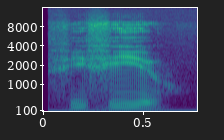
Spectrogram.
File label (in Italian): "fifio", dialetto veneto; s.m. paura, fifa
